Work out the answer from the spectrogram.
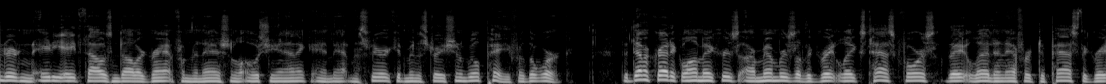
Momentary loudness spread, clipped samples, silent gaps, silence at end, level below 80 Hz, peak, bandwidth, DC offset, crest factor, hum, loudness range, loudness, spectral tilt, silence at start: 6 LU; under 0.1%; none; 0 s; -56 dBFS; -10 dBFS; 14.5 kHz; under 0.1%; 14 dB; none; 3 LU; -25 LUFS; -8 dB/octave; 0 s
